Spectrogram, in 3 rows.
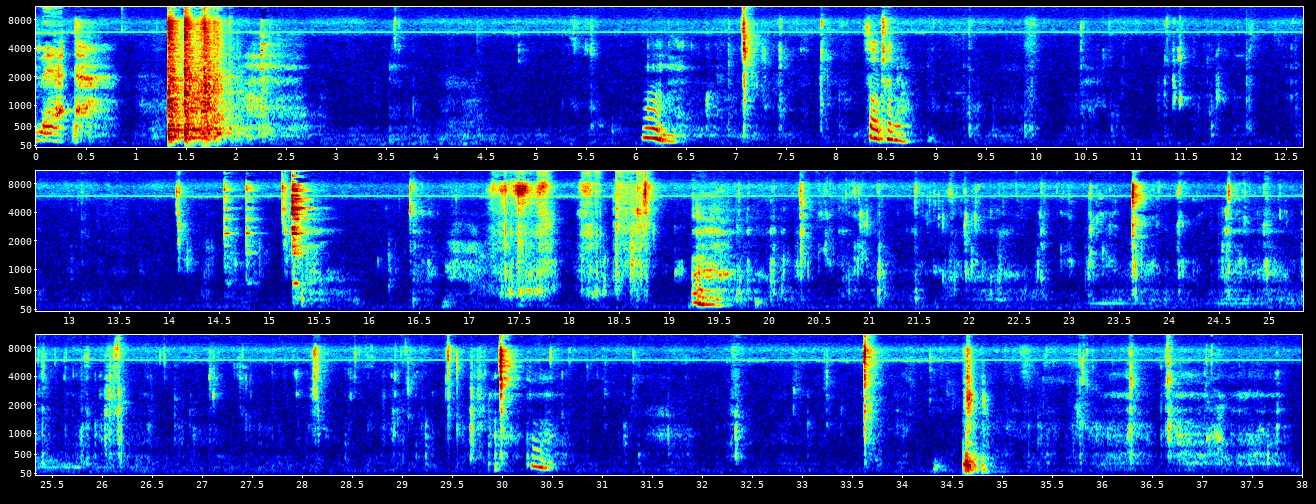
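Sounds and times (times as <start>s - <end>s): person chewing food: 6.6s - 8.2s, 9.2s - 13.3s, 14.0s - 15.3s, 16.1s - 34.4s, 35.0s - 38.0s.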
